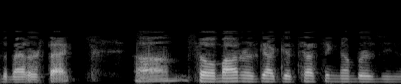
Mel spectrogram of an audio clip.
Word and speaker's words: Amon-Ra: So it's Amon-Ra, AMON-R-A. It's pronounced Amon-Ra? That's what I've been saying.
